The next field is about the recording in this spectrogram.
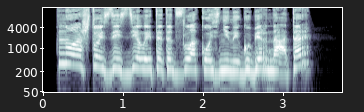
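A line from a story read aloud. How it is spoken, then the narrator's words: Shouted. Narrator (Russian): крикнул торговец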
